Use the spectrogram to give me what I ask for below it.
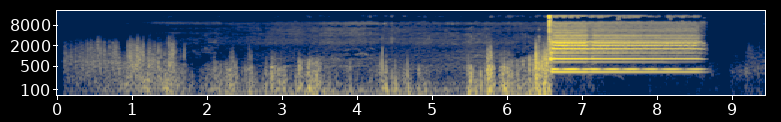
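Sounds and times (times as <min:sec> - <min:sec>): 
Italian double horn: 0:06.5 - 0:08.7.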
